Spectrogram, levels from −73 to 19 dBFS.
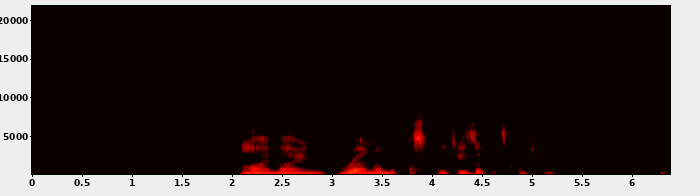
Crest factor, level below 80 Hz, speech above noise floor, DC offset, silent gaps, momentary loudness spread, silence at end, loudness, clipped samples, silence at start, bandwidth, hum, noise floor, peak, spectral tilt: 20 dB; -80 dBFS; over 48 dB; under 0.1%; none; 17 LU; 0.05 s; -42 LUFS; under 0.1%; 2.1 s; 8 kHz; none; under -90 dBFS; -24 dBFS; -7 dB/octave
